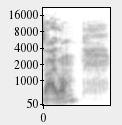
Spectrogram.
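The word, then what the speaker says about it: xylem: Remember, water would travel via a plant, the xyllem tissue, X Y L E M, that's pronounced xyllem.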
